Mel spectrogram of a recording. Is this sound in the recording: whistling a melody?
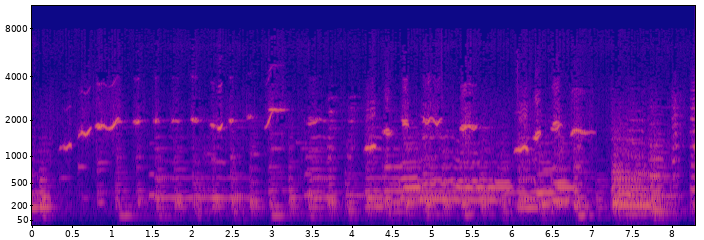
yes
